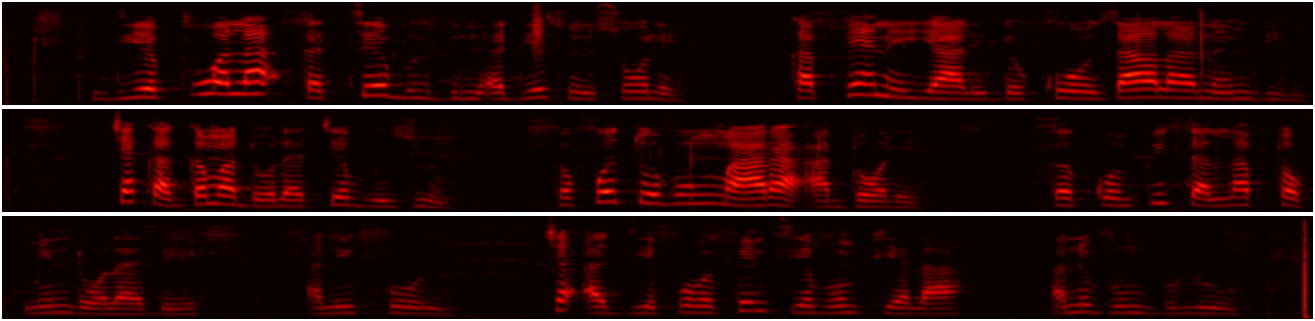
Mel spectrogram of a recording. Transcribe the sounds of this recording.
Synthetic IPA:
di˨je˨pʊ˦ɔ˦la˦ka˨tʰe˦bʊ˨lbi˨ni˨a˨di˨e˦sʊ˨nsʊ˦lɪ˨ | ka˨pɛ˦nɪ˨jaː˨lɪ˨da˨koː˦za˦ɣla˦na˦mbi˨n˨ | t͡ʃɛ˦ka˨ɡa˦ma˨dɔː˨la˨te˦bʊ˨lzu˦˨ | ka˨fo˦to˦bʊ˦nŋ͡maː˨ɾa˦ʔa̰˨dɔ˨lɪ˨ | ka˨kɔ˨mpu˦ta˨la˦p̚tɔ˦pmɪ˦ndɔ˨la˨beː˦ | a˨ni˦foː˦nu˨t͡ʃɛ˦ʔa˨di˨e˨pu˦ɔ˦ba˨pe˦n˦ti˨ɛ˦bʊ˦mpɪ˨ɛ˨laː˦ | a˨nɪ˦bʊ˦mbu˨luː˦˨

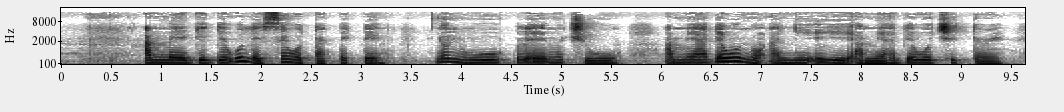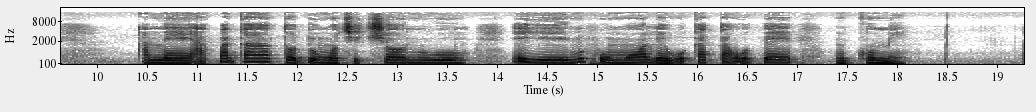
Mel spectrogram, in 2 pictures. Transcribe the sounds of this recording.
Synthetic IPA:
a˨mɛ̃˨ɡe˨ɖe˨wo˦lɛ˨sɛ˦wo˨t̪a˨k͡pɛ˦k͡pɛ˦ | ɲɔ̃˦nũ˨wo˦k͡plɛ̰˦ŋũ˦t͡ʃi˦wo˦ | a̰˨mɛ˨a˨ɖɛ˦wo˦nɔ̰̃˨ʔa̰˨ɲĩ˦ʔḛ˦je˦a̰˨mɛ̃˨a˨ɖɛ˦wo˦t͡ɕi˦t̪ɾɛ˨ | a̰˨mɛ˨a̰˨k͡pa˦ɡã˦t̪ɔ˨ɖo˦ŋɔ̃˨t͡ɕi˦t͡ʃɔ˦nũ˦wo˦ | ḛ˦je˦nũ˦ɸo˨mɔ̃˦lɛ˨wo̰˦ka˦t̪ã̰˦wo̰˦ɸɛ˦ŋ̩˨kʰu˦mɛ̃˨

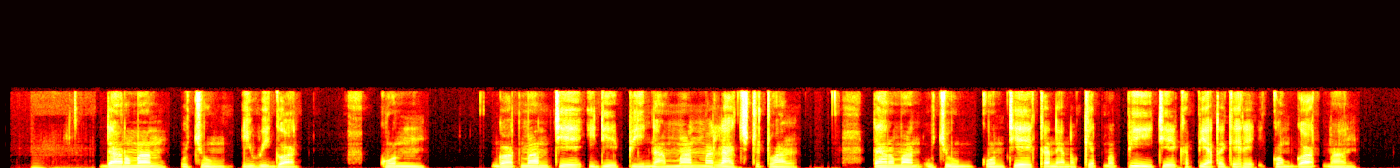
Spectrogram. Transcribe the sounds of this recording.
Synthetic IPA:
danɔ˦ma˦no˨t͡ʃu˨ŋi˨wi˨ɡɔ˨t̚ | kʊn | ɡɔ˨tma˦ntje˦i˨dje˨pi˨na˨mːa˦nmɐla˦t͡ʃtʊ˨twa˦l | d̥a˦nɔ˦ma˦no˨t͡ʃu˨ŋkʊ˨ntje˦ka˨nɛ˨nɔ˨ki˦t̚mɐ˦piː˦tje˦ka˨pjɛ˨tɛ˦ke˨de˦ʔi˨ko˨mɡɔ˨t̚ma˦n

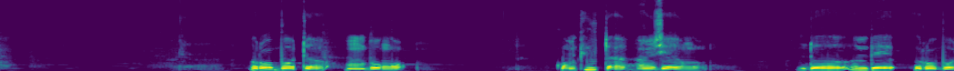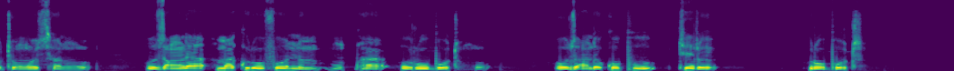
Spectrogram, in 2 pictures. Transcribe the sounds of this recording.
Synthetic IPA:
ɾo˦bo˨tɨ˨m̩˦bʊ˨ŋɔ˨ | ko˨mpi˦u˦ta˨n̩˦ʒɛ˦lŋo˨˦ | doː˦m̩˦be˦ɾo˦bo˨tɨ˨ŋo˨sa˦n˨ŋo˨ | o˨za˨ŋla˦ma˦ku˦ɾo˦fo˦nɨ˨mŋ͡m̩˦k͡pa˦˨ɾo˦bo˨tʰɨ̥˨ŋo˨ | o˨za˨ŋdɨ˨ko˦pʰʊ˦tɪ˦ɾɨ˨ | ɾo˦bo˨t

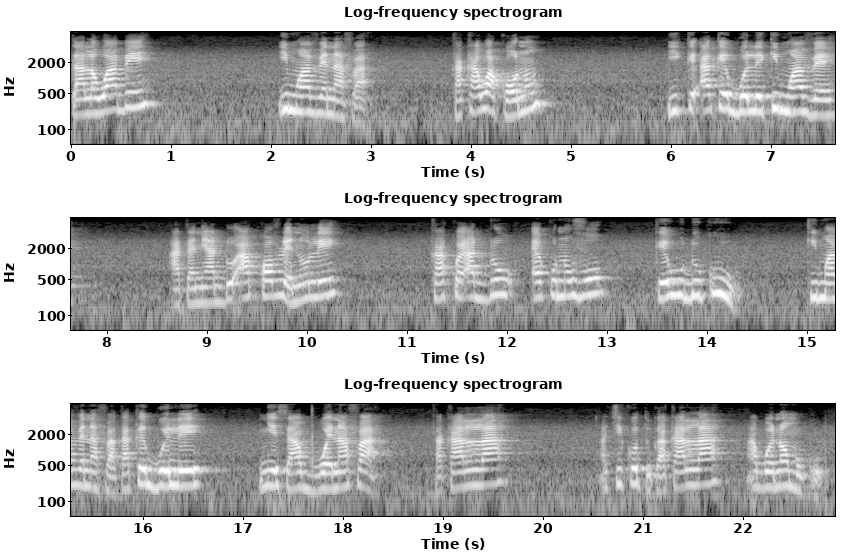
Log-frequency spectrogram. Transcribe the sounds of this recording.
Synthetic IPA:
ta˨lɔ˨wa˦bɪ˦ | i˦mũ˦a˨vɛ˨nã˨fa̰˨ | ka˨ka˦wa˨kɔ˨nʊ̃˦ | i˦kʔa˨ke˦bwe˨le˦ki˦mũ˦a˨vɛ˨ | a̰˨ta˨nɪ̃˨a˨dʊ˦ʔa˦kɔ˦vlɛ˨nʊ̃˦lɪ˦ | ka˦kɛ˦a˨dʊ˦ɛ˦kʊ˦nʊ̃˦vʊ˦ | ke˦wu˦ɖu˦ku˦ | ki˦mũ˦a˨vɛ˨˦nã˨fa˨ka˨kɛ˦be˨le˦ | ɲe˦sa˨bʊ˨ɛ˨nã˨fa˨ | ka˨ka˦la˦ | a̰˨t͡ʃi˦ko˦t̪ʊ˨ka˨ka˦la˦ | a̰˨bʊ˨ɛ˨nɔ̃˦mʊ˨kʊ̰˨

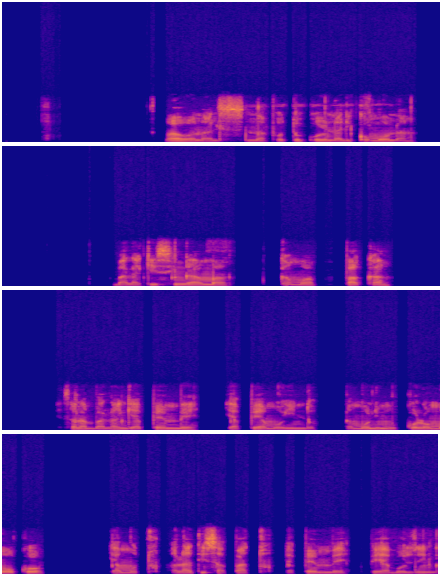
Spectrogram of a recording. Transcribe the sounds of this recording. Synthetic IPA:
a˦wa˨na˨fo˨to˦ʔo˦jo˦na˨li˦ko˨mɔ˦na˨ | ba˨la˨ki˦si˦ŋɡa˦ma˦ | ka˨mwa˦mpa˦ka˦ | e˨z̥a˦na˨ba˨la˦ŋɡi˨ja˨pɛ˦mbɛ˦ | ja˨pe˦ja˨mo˨ji˦ndo˨ | na˨mɔ˦ni˦mo˨ko˨lo˨mɔ˦kɔ˦ | ja˨mo˨tu̥˨a˨la˦ti˦sa˨pa˦to̥˨ja˨pɛ˦mbɛ˦ | pe˦ja˨bo˨zi˦ŋɡa˨

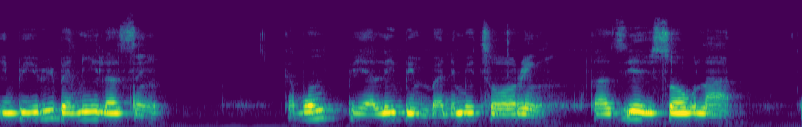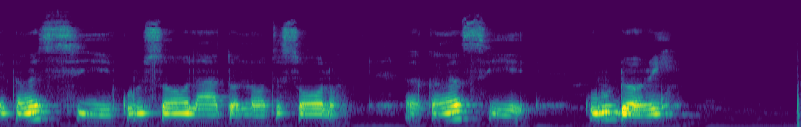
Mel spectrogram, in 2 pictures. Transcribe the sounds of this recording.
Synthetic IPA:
i˨biː˨ɾi˦ba˨nĩː˦la˦zɪ˨ŋ | ka˨bʊ̃˦m˦pɪ˨a˨lɪ˦bi˨mba˨nɪ̃˦mɪ˦tʰɔː˦ɾɪ˦˨ŋ | ka˨zi˦e˦ɪ˨sɔː˦ɣʊ˦laː˨˦˨ | a˨ka˨ŋa˦sɪ˨e˨ku˨ɾu˦sɔː˦ʊ˦laː˨˦˨tɔ˨n˦lɔ˨tɪ˦sɔː˦lʊ˨ | a˨ka˨ŋa˦sɪ˨ɛ˨ | ku˨ɾu˦dɔ˨ɾɪ˦

